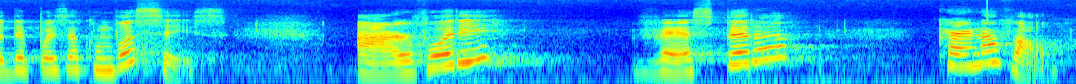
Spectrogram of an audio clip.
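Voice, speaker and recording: A woman, a primary school teacher taking children through a worksheet. She speaks slowly and punches out stressed syllables. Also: fairly high pitch. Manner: slow, clapping out syllables and stressing them loudly. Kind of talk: recorded remote lesson for children. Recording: long reverb, room echo.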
